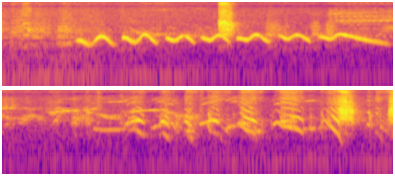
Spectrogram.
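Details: Black-throated laughingthrush, a kept songbird, sings while dancing with spread wings and fanned tail: a rolling, undulating whistled phrase of repeated wavy notes, then a quick run of varied sharp rising and falling whistles.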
